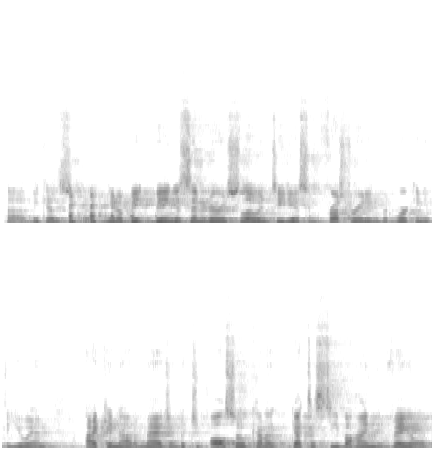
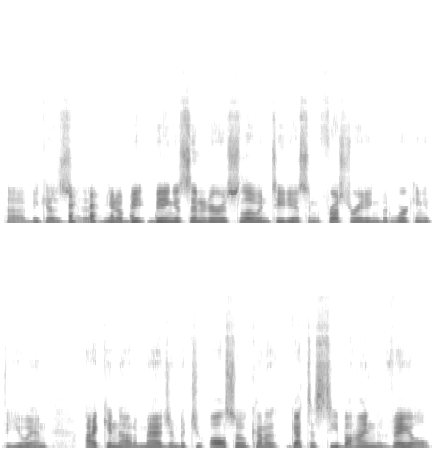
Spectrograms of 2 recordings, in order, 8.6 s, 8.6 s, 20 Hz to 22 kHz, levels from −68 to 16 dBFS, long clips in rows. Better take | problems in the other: second | room echo; slight; dies away in 1.6 s

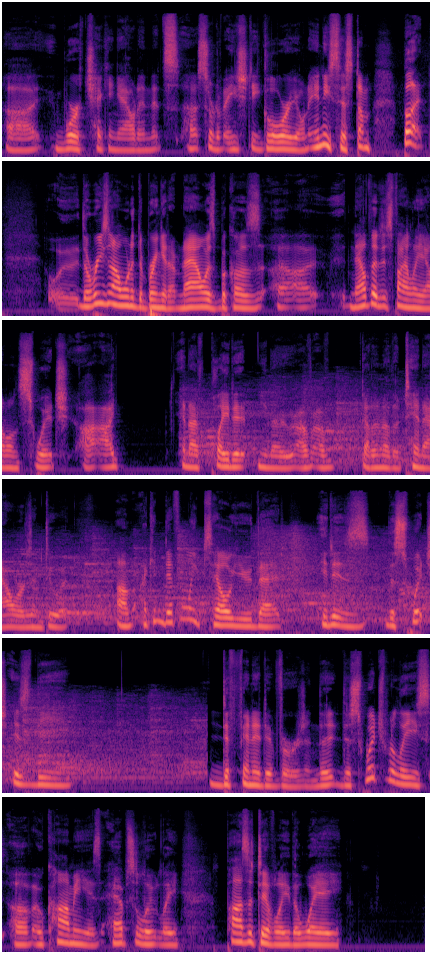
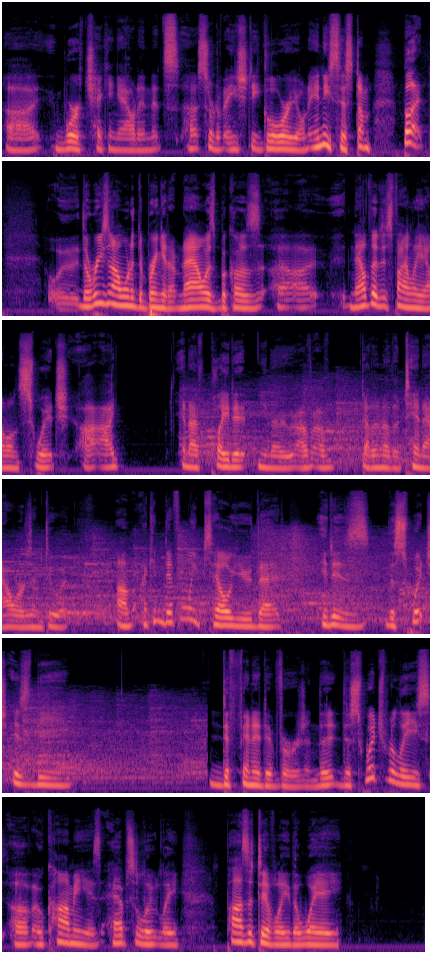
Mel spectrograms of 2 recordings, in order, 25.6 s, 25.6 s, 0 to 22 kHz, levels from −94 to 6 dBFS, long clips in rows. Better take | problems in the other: neither | footsteps; noticeable; from 10 to 19 s; peak 10 dB below the speech; the same in both

